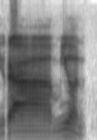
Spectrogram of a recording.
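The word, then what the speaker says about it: 라면: diakhiri dengan n nah penulisannya berarti menjadi seperti ini ramion dibacanya ramion ramion Ya heeh tapi tulisannya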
